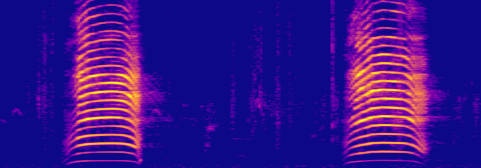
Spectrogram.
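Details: Newborn lost whitetail fawn in a quiet suburban neighborhood crying for its mother: two loud, high nasal bleats, each about half a second, arching slightly in pitch with rich overtones, separated by quiet.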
